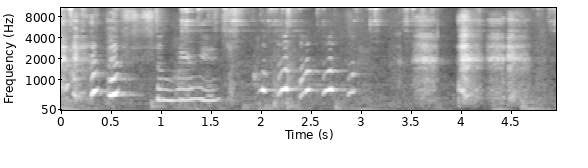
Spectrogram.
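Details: Kiva, a three-year-old pure white female husky with one blue eye and one brown, vocalizes while playing with tennis balls: wavering, whining howl-like calls that bend up and down in pitch, several short phrases, followed by scuffling noises.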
